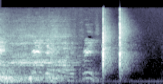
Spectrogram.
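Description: Two sharp hand claps, about a quarter second apart, near the end.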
